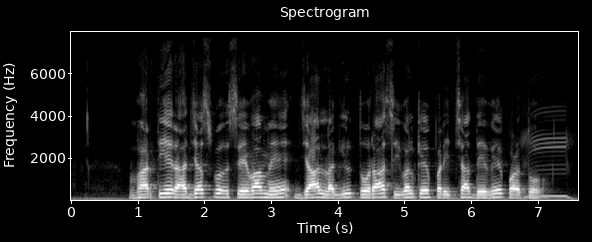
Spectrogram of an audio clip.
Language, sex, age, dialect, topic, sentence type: Magahi, male, 41-45, Central/Standard, agriculture, statement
